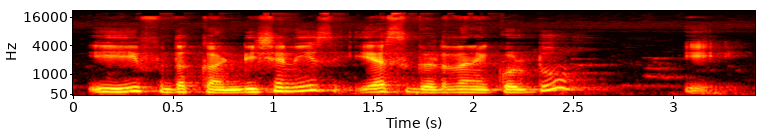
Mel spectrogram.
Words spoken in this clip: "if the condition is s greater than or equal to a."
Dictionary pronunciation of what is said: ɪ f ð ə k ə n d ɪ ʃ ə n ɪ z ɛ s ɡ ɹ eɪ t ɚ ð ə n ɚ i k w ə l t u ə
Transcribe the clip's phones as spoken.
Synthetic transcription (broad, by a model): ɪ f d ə k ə n d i ʃ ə n ɪ z ɛ s ɡ ʌ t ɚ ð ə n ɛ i k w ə l t u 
